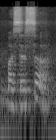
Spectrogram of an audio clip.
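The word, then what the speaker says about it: possessor: ஆர் அப்படிங்கிற word லாஸ்ட்ல வருது இல்ல, அது சைலண்ட். Okay, பொசஸர். இதோட தமிழ் அர்த்தம் என்னன்னா உடையவர்கள், உடையவர்கள்.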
